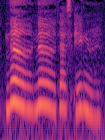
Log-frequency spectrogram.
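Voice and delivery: soft, high falsetto; gentle, high-pitched pop-star caricature. Acted. Host objecting as the singer, soft high falsetto impression. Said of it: "I'm gonna do [name]".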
